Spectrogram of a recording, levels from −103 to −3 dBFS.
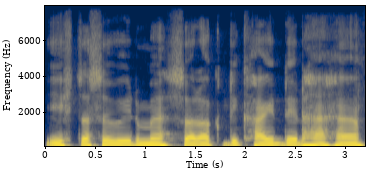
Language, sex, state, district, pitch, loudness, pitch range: Hindi, male, Bihar, Patna, 130 Hz, -12 LUFS, 120-135 Hz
